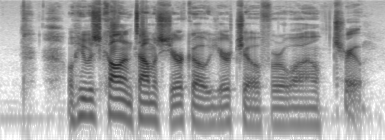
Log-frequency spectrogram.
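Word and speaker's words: Jurco: Well, he was calling Thomas Yurcho for a while. True. I think that's because Yurko was like, no, man, it's Yurcho.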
